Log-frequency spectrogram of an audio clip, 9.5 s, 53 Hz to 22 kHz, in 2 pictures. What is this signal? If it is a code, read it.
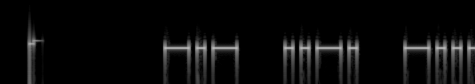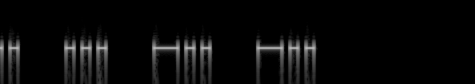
Morse code, heard as a keyed tone, about 15 wpm, spaced as for 11 wpm, 700 Hz. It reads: KF6SDD
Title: USA Call Signs - 2x Character Spacing - 15wpm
